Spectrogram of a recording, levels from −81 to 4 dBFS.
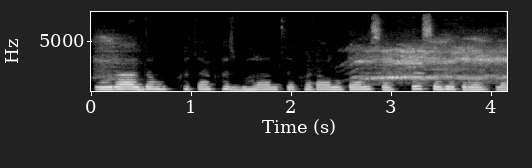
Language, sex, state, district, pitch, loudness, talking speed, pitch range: Hindi, female, Bihar, Araria, 225 Hz, -16 LUFS, 185 wpm, 220-235 Hz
